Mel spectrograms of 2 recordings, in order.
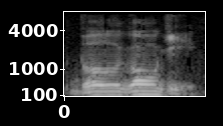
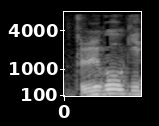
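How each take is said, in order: First: The first consonant is voiced, with throat vibration. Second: The first consonant is plain, without throat vibration. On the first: "목젖을 울리게 해줘라" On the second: "불고기 대신에"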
